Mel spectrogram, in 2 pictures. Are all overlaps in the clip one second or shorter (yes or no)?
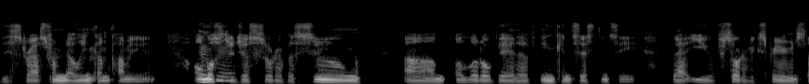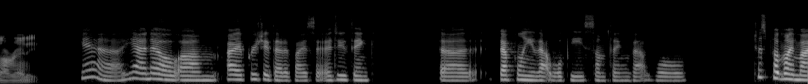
yes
